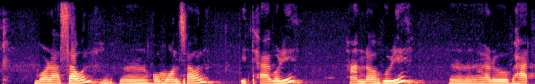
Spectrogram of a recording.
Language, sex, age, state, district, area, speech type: Assamese, female, 30-45, Assam, Majuli, urban, spontaneous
